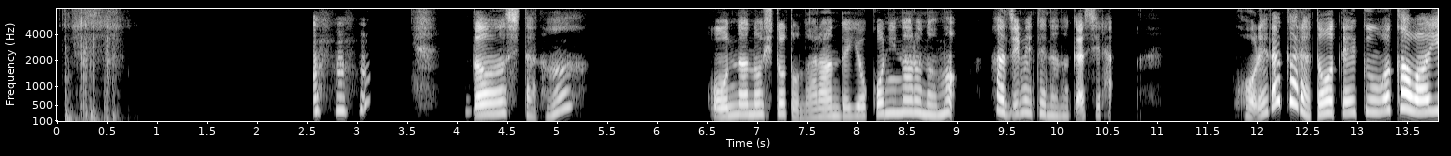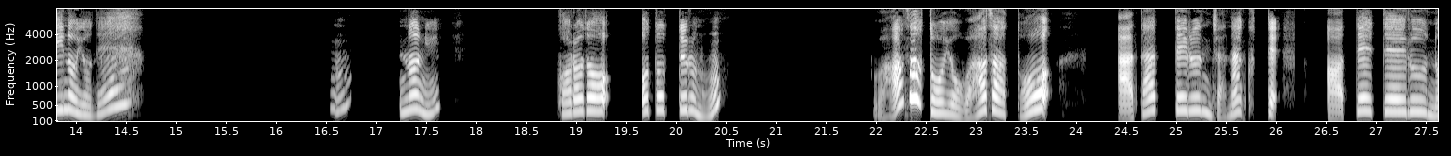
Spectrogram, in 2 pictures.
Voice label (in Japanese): 囁き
